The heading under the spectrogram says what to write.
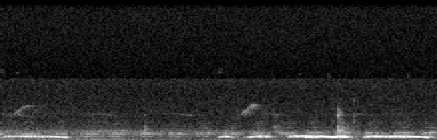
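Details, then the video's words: Spotted dove cooing for bird luring and training: a long falling coo, then a phrase of short coos and two longer ones, somewhat muffled over background hiss and faint higher chirps. "Tiếng chim cu gáy dùng luyện giọng chim bổi và mồi chuẩn nhất"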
